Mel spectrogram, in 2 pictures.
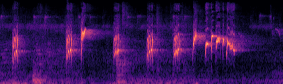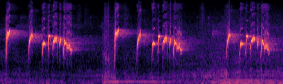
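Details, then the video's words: Black-crested bulbul singing clear, liquid whistled phrases, each a sharp upward note followed by a tumbling series of falling chirps, repeated roughly every second or two with a short pause midway; faint low rumble beneath. "suara burung merbah jambul"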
